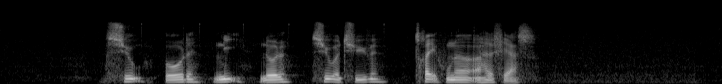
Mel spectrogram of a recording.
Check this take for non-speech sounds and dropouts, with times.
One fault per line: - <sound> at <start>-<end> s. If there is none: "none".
none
